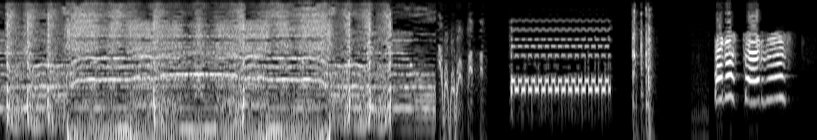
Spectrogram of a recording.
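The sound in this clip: A telephone ringing with a steady electronic tone that cuts in after several seconds of loud music, followed by a short burst and a brief voice.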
